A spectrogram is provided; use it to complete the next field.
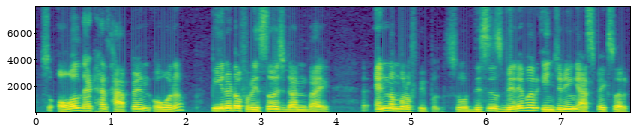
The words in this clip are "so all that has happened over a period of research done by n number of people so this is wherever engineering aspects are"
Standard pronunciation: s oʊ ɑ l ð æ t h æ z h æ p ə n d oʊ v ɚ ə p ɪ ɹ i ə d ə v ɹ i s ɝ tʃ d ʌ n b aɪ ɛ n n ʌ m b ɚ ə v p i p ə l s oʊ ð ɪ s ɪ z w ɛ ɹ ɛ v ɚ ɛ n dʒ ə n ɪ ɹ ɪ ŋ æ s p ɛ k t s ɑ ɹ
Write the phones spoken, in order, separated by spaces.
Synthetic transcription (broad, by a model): s oʊ ɑ l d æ t h æ z h æ p ə n d oʊ v ɚ ə p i ɹ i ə d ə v ɹ i s ɝ tʃ d ʌ n b aɪ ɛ n n ʌ m b ɚ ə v p i p ə l s oʊ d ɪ s ɪ z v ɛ ɹ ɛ v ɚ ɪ n dʒ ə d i ɪ ŋ æ s p ɛ k t s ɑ ɹ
